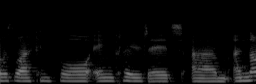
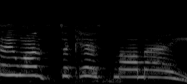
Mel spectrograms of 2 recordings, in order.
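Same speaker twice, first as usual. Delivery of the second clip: put-on very high, stretched-out, drawn-out holler; 14 semitones higher than usual. Retelling a colleague opening the bar door at a party: imitating someone yelling. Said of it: "yelled at the top of their voice".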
